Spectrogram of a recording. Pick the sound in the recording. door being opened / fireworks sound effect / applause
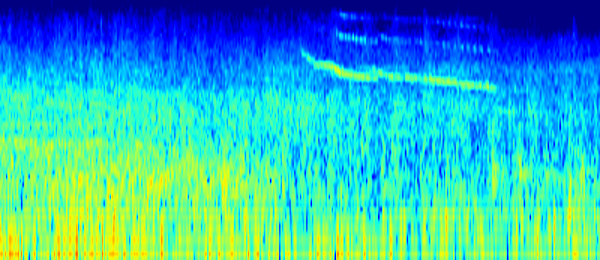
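fireworks sound effect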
